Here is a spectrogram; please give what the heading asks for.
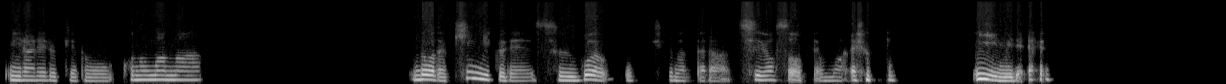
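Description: A faint hiss-like roughness runs through the speech from start to finish, strongest on loud and sibilant sounds and gone in the pauses. That is sample clock jitter: the converter's clock wobbles by around ten microseconds, and the timing error leaves noise roughly 30 dB below the signal.

For the whole clip the speech also sounds somewhat hoarse and faintly robotic, though the band stays wide, reaching about 20.1 kHz. This plainly audible damage is Opus voice compression in hybrid mode, at a rate that points to around 16 kbps. Linear prediction codes the lower band and a transform layer fills in above 8 kHz, both too coarsely.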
